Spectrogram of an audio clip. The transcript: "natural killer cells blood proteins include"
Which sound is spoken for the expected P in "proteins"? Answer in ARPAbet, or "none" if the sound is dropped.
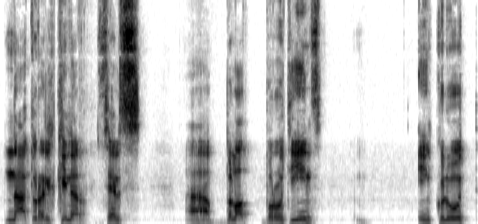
B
